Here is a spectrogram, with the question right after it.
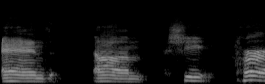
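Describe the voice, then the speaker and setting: Here a man speaks with a bright, sharp tone and a fairly high pitch. The recording is very clean, the background silent. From outside US, immigrated as a child. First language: not English (English is third language). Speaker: podcast guest. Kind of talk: casual chat.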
